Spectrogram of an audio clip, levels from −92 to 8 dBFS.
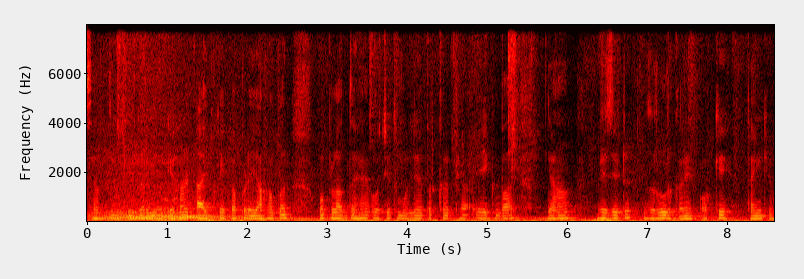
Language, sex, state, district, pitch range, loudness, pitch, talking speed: Marwari, male, Rajasthan, Churu, 115-125 Hz, -36 LUFS, 120 Hz, 175 wpm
